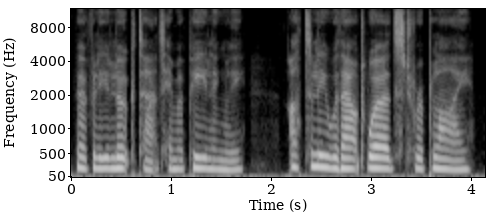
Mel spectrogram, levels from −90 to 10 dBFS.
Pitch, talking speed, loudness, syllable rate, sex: 205 Hz, 145 wpm, -18 LUFS, 5.5 syllables/s, female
